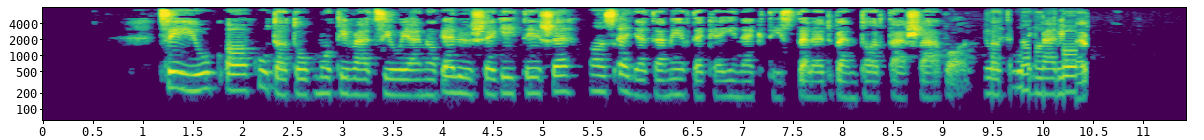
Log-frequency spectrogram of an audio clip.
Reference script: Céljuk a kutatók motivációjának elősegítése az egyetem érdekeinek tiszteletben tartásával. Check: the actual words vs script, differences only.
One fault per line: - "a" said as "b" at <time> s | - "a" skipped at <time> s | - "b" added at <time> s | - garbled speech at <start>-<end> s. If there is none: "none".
- garbled speech at 9.4-10.5 s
